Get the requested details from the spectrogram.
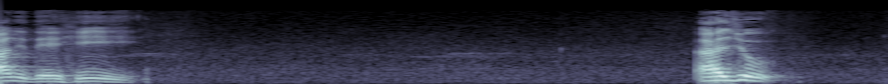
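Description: An elderly man speaks calmly and slowly into a close microphone, pausing between phrases.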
